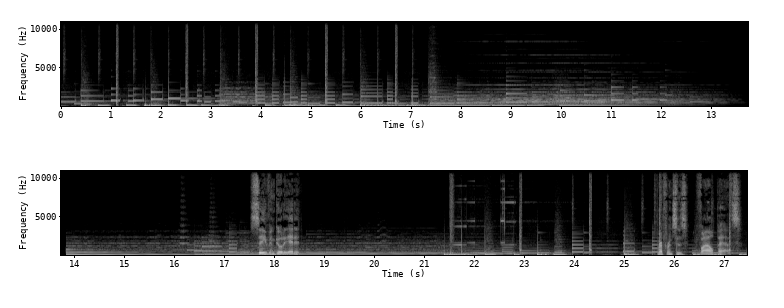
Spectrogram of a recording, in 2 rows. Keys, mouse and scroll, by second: 4.3 click, 5.6 click, 7.7-10.5 drag, 12.3-13.7 drag, 14.7 click, 18.1-21.3 drag, 24.7-27.4 drag.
